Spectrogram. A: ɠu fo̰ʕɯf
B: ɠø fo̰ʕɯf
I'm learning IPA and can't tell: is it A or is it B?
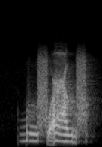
A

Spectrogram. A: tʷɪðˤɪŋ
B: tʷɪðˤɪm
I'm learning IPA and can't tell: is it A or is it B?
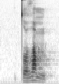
B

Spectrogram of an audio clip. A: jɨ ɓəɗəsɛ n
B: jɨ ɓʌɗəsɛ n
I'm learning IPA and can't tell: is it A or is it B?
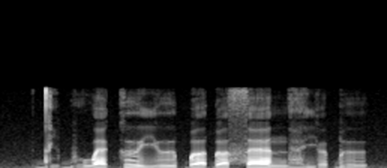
A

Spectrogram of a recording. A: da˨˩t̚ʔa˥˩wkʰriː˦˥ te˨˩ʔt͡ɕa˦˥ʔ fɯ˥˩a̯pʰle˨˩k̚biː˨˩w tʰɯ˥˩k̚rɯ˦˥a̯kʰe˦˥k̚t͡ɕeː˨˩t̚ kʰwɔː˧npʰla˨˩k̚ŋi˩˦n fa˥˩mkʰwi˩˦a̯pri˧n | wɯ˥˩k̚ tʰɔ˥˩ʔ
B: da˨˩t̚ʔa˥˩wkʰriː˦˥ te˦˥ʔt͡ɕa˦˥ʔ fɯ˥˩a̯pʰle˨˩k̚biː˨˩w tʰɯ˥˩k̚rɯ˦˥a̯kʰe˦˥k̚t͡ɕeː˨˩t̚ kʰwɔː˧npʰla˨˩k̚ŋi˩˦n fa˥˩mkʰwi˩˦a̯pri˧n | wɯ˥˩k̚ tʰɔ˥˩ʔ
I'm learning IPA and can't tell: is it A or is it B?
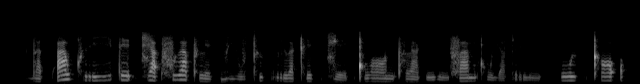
B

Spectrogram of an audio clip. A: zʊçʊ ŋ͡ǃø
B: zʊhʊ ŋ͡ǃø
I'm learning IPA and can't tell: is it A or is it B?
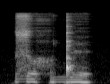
B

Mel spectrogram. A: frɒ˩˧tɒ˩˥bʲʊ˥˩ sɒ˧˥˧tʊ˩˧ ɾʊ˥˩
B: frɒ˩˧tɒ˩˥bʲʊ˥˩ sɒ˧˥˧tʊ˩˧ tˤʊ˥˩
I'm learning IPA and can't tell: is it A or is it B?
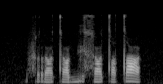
B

